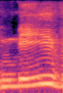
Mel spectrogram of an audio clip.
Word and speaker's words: Niamh: Like Neve is Niamh. I'm like, where are you getting the V?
